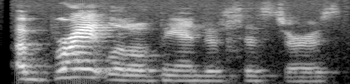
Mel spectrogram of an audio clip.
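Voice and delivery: ordinary talk, nothing marked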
